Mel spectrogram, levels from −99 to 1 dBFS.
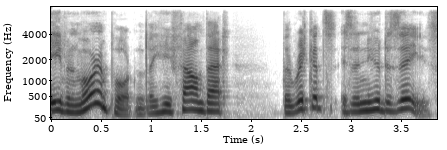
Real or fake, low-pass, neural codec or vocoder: fake; 7.2 kHz; codec, 16 kHz, 4 kbps, FunCodec, trained on LibriTTS, 50 frames a second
